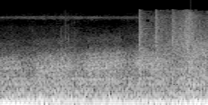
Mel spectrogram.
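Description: Engine and drivetrain noise of a rally vehicle heard from inside its cockpit while driving at speed over desert tracks: a steady, heavy low drone.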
